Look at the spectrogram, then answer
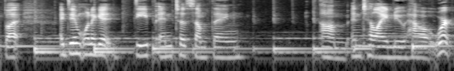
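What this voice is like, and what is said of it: Sick, iffy-sounding voice. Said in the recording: “I'm also sick right now, so my voice is very iffy”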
